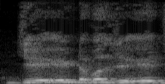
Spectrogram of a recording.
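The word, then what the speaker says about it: ਜੱਜਾ: J-A-J-J-A, jajja. Stress on the third and fourth.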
